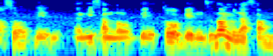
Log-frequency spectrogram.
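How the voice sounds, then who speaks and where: The voice belongs to a man. His pitch is fairly low. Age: 20s. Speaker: rock band member and podcast host. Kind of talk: casual chat. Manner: animated.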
